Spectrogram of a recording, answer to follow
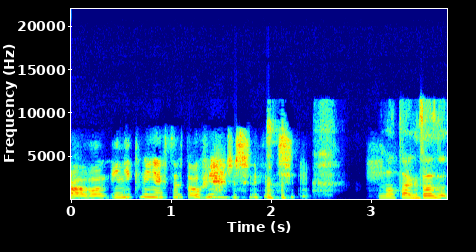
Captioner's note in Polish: śmiech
